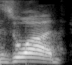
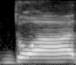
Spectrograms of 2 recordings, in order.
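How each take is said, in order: First: It begins with a z-like sound. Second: It begins with a plain, light d sound. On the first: "some people say zwad" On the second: "Some people make it like sound like a dal"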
